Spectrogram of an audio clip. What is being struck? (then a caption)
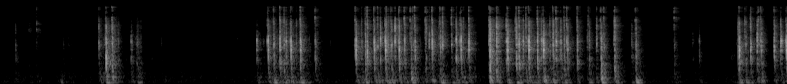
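Mechanical keyboard with plastic keycaps. Fingertips type rapidly on a backlit mechanical keyboard with black plastic keycaps and a yellow backlight. Bright, crisp clicking keystrokes come in quick bursts separated by short pauses, with dense runs in the middle and at the end. Each click dies away almost at once.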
